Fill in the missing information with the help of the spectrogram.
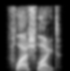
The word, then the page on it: flashlight: flǽʃlàit; フラッシュライト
